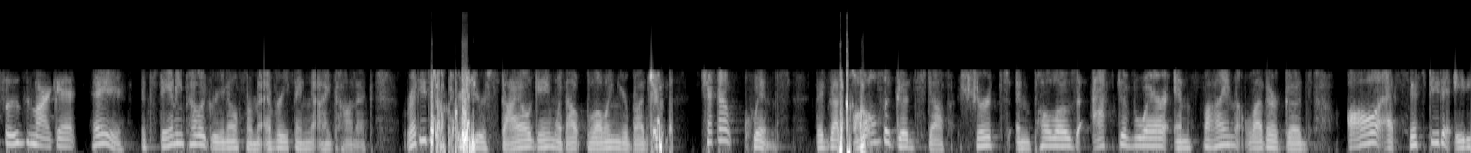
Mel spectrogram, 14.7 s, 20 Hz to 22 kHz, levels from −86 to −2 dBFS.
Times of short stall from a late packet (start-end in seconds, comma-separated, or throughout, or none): none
